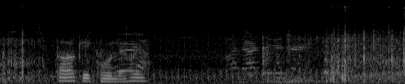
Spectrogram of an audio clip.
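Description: Pigeons flutter their wings close by.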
